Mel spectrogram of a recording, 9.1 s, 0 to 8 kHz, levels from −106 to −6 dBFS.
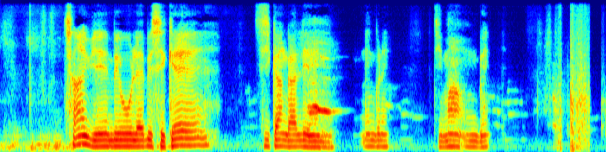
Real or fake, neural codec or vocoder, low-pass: fake; codec, 16 kHz in and 24 kHz out, 1 kbps, XY-Tokenizer; 7.2 kHz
